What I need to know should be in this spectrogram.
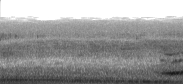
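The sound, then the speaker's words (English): Car engines outside, a radio drama sound effect for cars arriving. A low, steady rumble swells a little toward the end, with no voices. “Those cars outside. Yes. I've been expecting them.”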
